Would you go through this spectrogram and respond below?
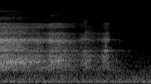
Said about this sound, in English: just imagine all of this energy coming up to the surface, breathing it out, breathing in, breathing it up, and breathing it out.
